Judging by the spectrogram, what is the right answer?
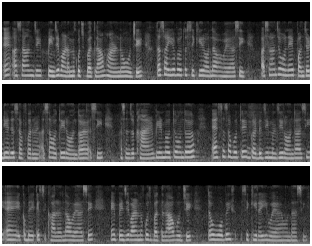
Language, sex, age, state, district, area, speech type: Sindhi, female, 18-30, Maharashtra, Thane, urban, spontaneous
